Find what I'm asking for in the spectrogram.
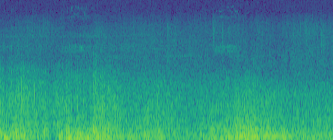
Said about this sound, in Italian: La primavera non è l'estate, la riconosci dai temporali. Il vento è ancora freddo, poco scirocco, più tramontana. Arriva la tempesta all'improvviso. Muri di pioggia cadono dal cielo nero, prima luminoso, poi subito carbone.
